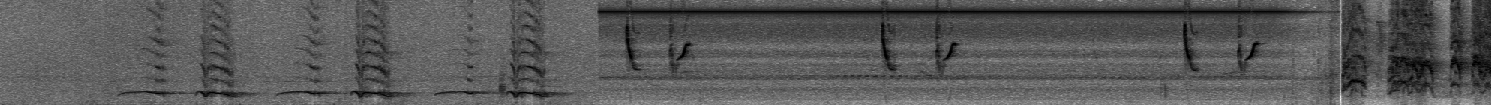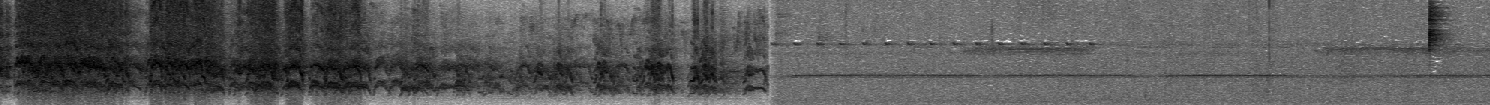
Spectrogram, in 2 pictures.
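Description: White-tipped Quetzal calling: about five clear notes, each rising and falling, roughly a second apart. Then comes a stretch of steady high-pitched tones with a few sharp chips. Then Santa Marta Parakeets squawk and screech loudly for about nine seconds, the loudest part, which stops suddenly and leaves a faint steady high tone.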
